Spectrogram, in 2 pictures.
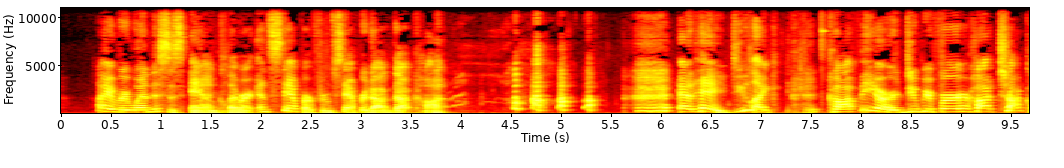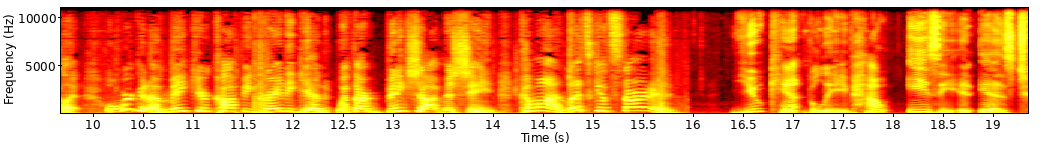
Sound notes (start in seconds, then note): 4.6 laughs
